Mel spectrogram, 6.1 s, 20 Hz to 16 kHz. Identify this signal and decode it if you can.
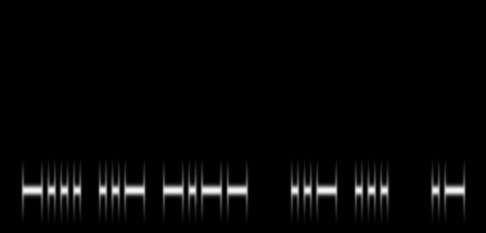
Morse code, heard as a keyed tone, about 15 wpm, 700 Hz. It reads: BUY US A
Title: Sentences from Top 1000 Words - Review Part 4 - 15wpm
